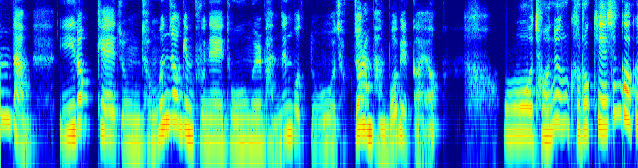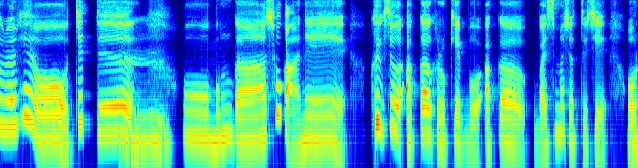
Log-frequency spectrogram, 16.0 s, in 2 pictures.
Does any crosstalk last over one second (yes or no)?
no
